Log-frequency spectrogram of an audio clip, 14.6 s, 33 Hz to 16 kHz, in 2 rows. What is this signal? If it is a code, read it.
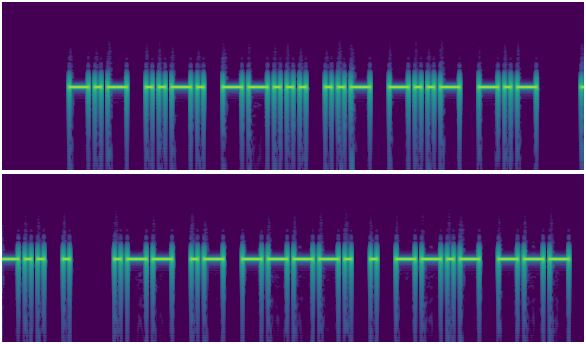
Morse code, heard as a keyed tone, about 15 wpm, 700 Hz. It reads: KF7UXK DE WA9EQO
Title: USA Callsign DE Callsign 15wpm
